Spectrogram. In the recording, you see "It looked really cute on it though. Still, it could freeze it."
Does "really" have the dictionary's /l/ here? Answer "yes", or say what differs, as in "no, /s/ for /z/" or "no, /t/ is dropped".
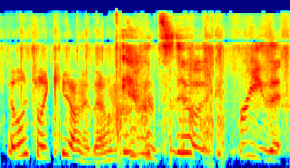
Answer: no, /l/ is dropped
